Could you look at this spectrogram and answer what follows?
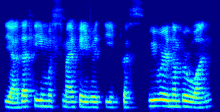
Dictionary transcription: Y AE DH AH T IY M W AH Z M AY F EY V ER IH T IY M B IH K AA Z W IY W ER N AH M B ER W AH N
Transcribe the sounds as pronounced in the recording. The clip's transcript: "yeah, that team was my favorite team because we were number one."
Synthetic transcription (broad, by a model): Y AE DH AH T IY M W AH S M AY F EY V ER IH T IY M K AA S W IY W ER N AH M B ER W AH N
